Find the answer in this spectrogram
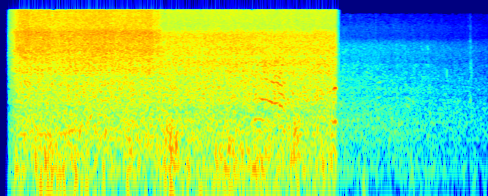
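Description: Waterfall pouring close to the microphone, a loud steady rush of water with a person's voice faint beneath it. It cuts off suddenly about four seconds in, leaving only a faint fading sound.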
